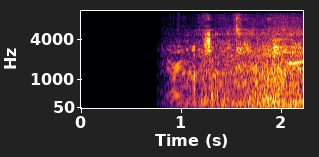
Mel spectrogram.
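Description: Dead silence for the first part, then outdoor background noise fades in about three-quarters of a second in: a steady rumbling hiss that grows louder toward the end.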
